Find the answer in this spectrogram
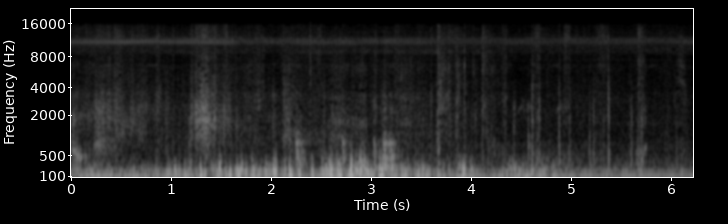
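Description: Camera handling noise: irregular knocks and rubbing as the phone is fitted to a motorcycle's handlebar, over a steady low hum.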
